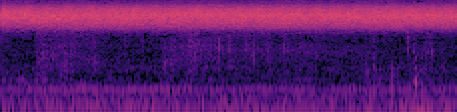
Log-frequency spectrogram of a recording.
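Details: Noisy cicadas fill a creekside wood on a humid midsummer day. Their high, continuous buzzing drone holds even and loud, with faint soft thuds of walking beneath it.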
